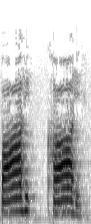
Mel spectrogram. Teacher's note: ਵੀ ਥੋੜਾ ਜਿਹਾ ਕਸ ਕੇ ਬੋਲਣਾ ਹੈ ਜੁਗਾ ਜੁਗੰਤਰ ਖਾਹੀ ਖਾਹਿ ਇਹ ਖਾਹੇ ਪਾਹੇ ਲਾਵਾਂ ਨਹੀਂ ਲਾਉਣੀਆਂ ਸਿਹਾਰੀ ਬੋਲਣੀ ਹੈ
